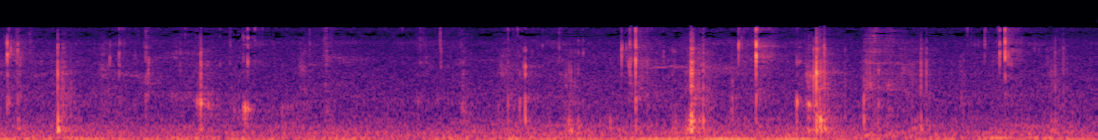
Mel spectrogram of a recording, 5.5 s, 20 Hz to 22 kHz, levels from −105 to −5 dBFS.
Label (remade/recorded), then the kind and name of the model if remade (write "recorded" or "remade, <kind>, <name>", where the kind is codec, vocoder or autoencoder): recorded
